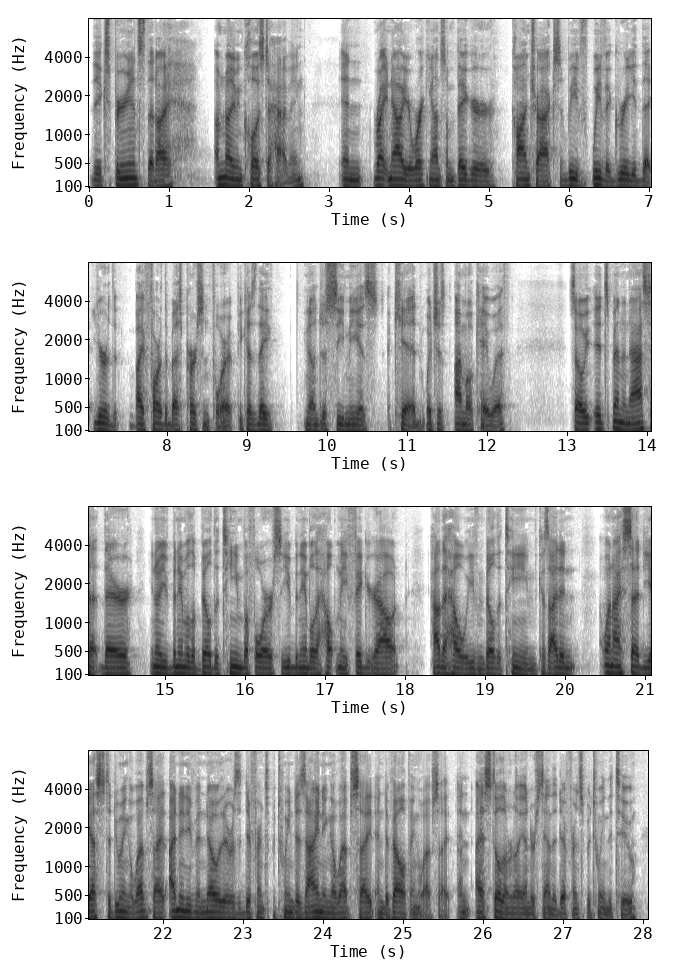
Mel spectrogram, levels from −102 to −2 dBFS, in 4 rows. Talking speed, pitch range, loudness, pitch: 255 wpm, 100-110 Hz, -21 LUFS, 105 Hz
